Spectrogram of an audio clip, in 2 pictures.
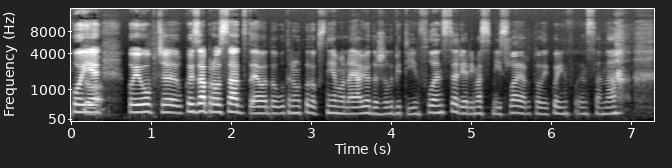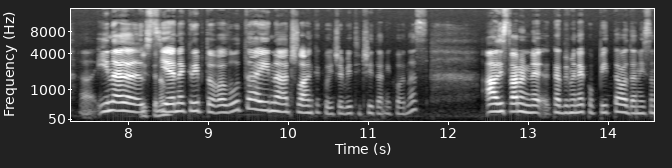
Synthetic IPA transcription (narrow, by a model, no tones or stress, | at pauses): kojijeko̞jijeuopt͡ɕekojzapɾaʋosad̪eʋod̪out̪ɾe̞nuːt̪̚kud̪o̞ksnimemonajaːʋio̞d̪aʒe̞libit̪iinflue̞nseɾje̞ɾimasmiːslˠajeɾt̪o̞liko̞influe̞nsana̰ | ʔinajeːnekɾipt̪o̞ʋaluːt̪ainat͡ʃlˠaːŋke̞ko̞jit͡ɕebit̪it͡ʃit̪aniko̞d̪nas | alist̪ʋaːɾnonekad̪bimene̞ko̞piːt̪ao̞d̪aniːsam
